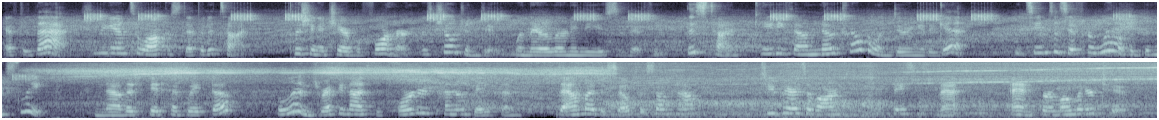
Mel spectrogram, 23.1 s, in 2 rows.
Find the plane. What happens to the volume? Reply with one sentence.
The loudness of the plane goes up.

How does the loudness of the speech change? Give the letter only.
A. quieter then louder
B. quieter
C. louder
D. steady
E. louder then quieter
D.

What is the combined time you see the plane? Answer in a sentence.
The plane can be heard for 23 seconds in total.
